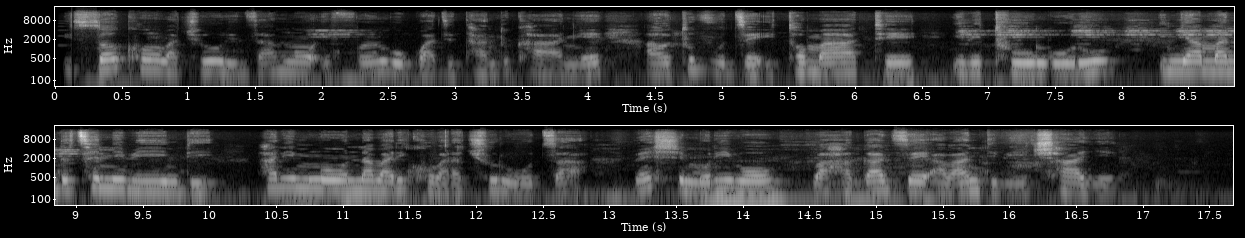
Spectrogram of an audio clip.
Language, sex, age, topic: Rundi, female, 18-24, agriculture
